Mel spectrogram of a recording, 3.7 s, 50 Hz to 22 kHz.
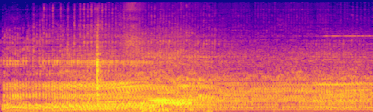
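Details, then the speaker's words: Winterized two-stroke machine on premix, started on choke after plenty of primer pumps: fired within three pulls, then settles into an even, rapid buzzing run without stumbling or surging; a healthy clean start. "Now that was 3 pulls. I could have got it fired on the second pull. It did actually fire. That's a 2-stroke."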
